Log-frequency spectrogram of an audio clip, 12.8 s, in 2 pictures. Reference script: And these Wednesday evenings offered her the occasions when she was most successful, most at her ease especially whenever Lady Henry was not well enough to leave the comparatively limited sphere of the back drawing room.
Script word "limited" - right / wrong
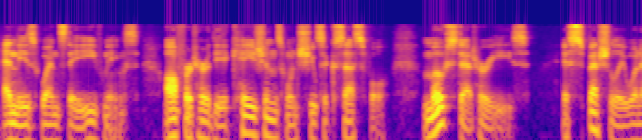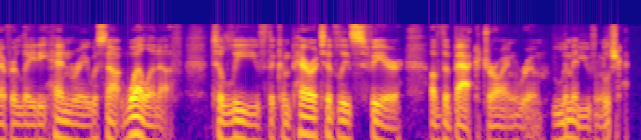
wrong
